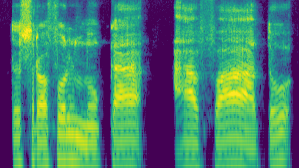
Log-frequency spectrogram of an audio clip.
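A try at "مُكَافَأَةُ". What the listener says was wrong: Panjang. Mukafaatu.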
